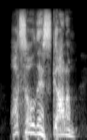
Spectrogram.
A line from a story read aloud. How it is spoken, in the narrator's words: he said in a whisper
